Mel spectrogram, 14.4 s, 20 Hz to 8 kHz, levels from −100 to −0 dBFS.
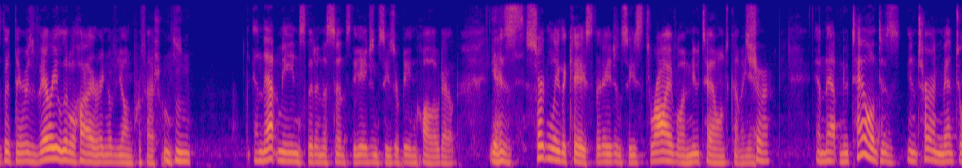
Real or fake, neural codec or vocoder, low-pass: fake; codec, 16 kHz, 2 kbps, FreqCodec, larger model; 7.2 kHz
